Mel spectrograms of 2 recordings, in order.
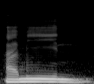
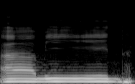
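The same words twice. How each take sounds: First: The first vowel is short, the second long. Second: Both vowels are drawn out long. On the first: "hamzahnya dibaca pendek" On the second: "yang paling tepat yang dibaca panjang"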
